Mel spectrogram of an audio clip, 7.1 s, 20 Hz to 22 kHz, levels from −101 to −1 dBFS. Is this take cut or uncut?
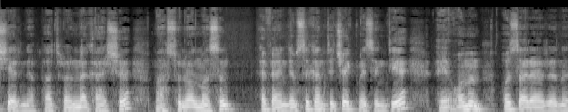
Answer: cut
